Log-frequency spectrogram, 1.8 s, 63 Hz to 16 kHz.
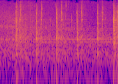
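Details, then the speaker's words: JVC MX-G70 compact stereo parts unit, first power-up on bench: sharp mechanical clicks about every 0.3 seconds over quiet hum as cassette mechanism clicks repeatedly, cause unknown; radio starts; cassette mechanism clicking. "I hear the cassette clicking. It starts on the radio."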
